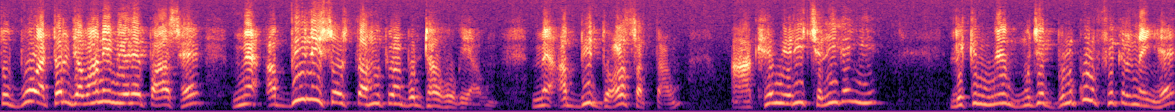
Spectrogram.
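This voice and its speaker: A man speaks with lively intonation. His pitch is extremely high. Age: 70s. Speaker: retired teacher and private tutor. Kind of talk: interview.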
